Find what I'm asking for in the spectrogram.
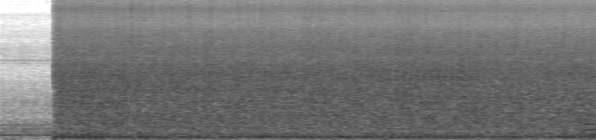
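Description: Heavy rain pours down steadily in Palani, a dense, continuous hiss that starts abruptly after a brief quiet moment and stays loud and even throughout, with no voices.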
